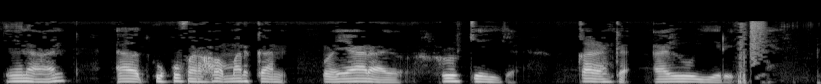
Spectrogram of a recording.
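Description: From start to finish the speech sounds watery and swirly, with a dull top end and nothing above 7.7 kHz. The likely cause is heavy MP3 compression at a low bitrate, around 24 kbps, so the encoder trims the treble and drops weak frequency lines that flicker between frames.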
